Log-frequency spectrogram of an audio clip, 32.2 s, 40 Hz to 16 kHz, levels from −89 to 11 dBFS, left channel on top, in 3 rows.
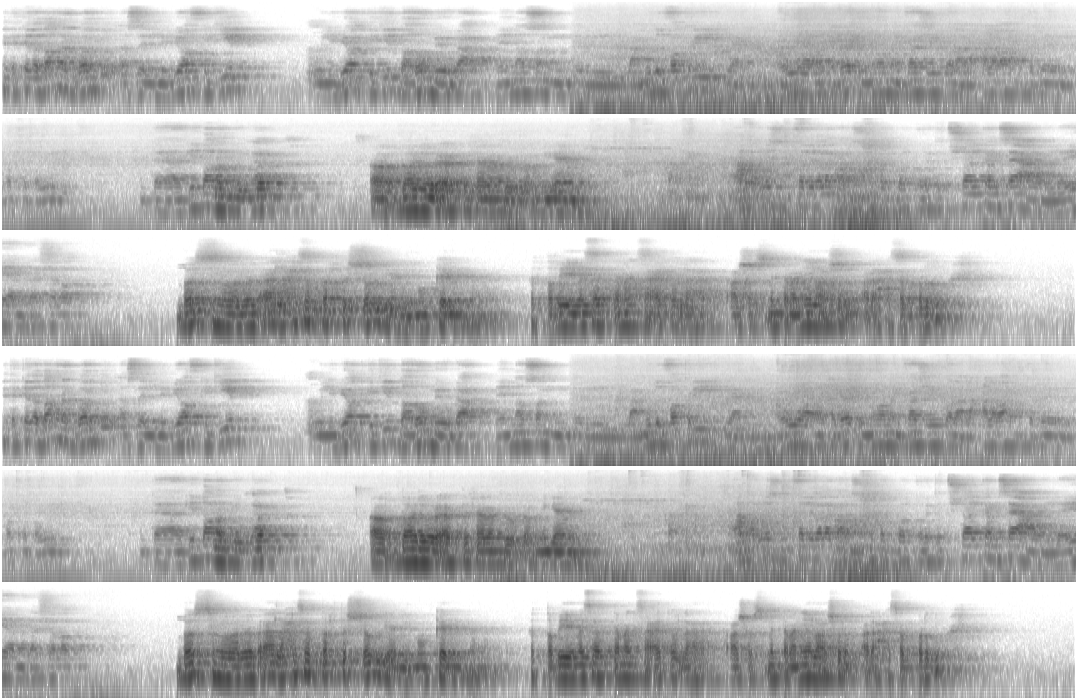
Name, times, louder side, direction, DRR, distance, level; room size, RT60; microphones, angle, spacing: voice 1, 0.0-2.4 3.1-11.4 12.1-13.4 18.0-22.2, right 2 dB, 30° right, 0 dB, 0.8 m, -37 dB
sound 1, 5.7-22.6, equal, 65° right, 3.1 m, -42 dB
voice 2, 12.9-13.4 14.4-16.6 17.1-17.2 23.2-26.4 26.8-31.1, right 2 dB, 85° right, 2 dB, 0.9 m, -26 dB
10.5 x 8.6 x 4.2 m, 1.3 s
head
